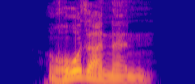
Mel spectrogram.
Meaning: inflection of rosa: 1. strong genitive masculine/neuter singular 2. weak/mixed genitive/dative all-gender singular 3. strong/weak/mixed accusative masculine singular 4. strong dative plural
- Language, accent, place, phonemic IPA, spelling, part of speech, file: German, Germany, Berlin, /ˈʁoːzanən/, rosanen, adjective, De-rosanen.ogg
